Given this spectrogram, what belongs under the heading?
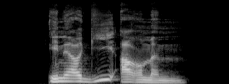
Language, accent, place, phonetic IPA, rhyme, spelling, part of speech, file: German, Germany, Berlin, [enɛʁˈɡiːˌʔaʁməm], -iːʔaʁməm, energiearmem, adjective, De-energiearmem.ogg
- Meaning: strong dative masculine/neuter singular of energiearm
